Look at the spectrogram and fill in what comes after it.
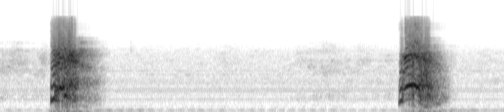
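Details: A person with a worsening cold sneezing in bed after waking from sleep: two sharp, explosive sneezes about three and a half seconds apart in a quiet room with low background hum.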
